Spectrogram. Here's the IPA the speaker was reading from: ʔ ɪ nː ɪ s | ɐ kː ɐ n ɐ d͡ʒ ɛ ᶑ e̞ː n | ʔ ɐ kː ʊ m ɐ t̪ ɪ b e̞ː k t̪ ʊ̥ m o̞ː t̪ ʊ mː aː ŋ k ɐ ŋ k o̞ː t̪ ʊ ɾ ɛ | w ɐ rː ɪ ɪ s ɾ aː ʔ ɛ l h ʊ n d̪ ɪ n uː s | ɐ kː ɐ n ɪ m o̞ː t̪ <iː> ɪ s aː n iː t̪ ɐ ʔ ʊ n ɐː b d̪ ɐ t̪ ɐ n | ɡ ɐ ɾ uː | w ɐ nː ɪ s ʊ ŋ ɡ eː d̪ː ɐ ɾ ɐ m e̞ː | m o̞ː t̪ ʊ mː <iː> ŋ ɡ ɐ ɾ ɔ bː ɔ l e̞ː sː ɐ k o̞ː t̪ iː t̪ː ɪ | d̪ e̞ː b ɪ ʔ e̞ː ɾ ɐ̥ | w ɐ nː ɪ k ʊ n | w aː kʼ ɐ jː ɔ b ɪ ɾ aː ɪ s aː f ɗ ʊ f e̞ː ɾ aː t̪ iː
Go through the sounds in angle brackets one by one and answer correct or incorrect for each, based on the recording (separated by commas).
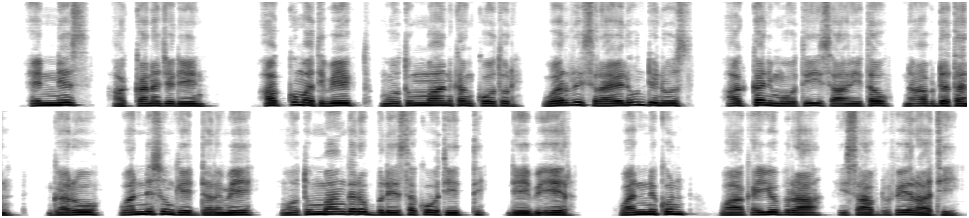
correct, incorrect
